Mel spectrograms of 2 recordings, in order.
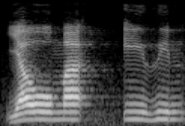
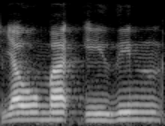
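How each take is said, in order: First: A gap breaks the flow before the hamzah. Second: The hamzah is pressed hard and sounds heavy. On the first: "Jangan sampai nampak macam ada gap. ... ah tu kena diperbaiki lagi" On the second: "jangan sampai berat sangat bunyinya. Jangan ... ah salahlah"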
